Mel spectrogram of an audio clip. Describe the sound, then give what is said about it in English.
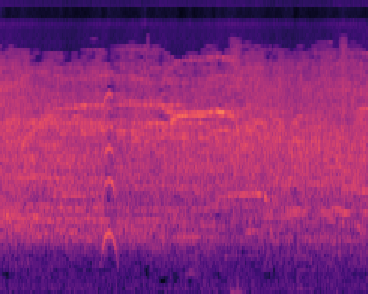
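At a live broadcast concert, an audience gives steady, dense applause for the evening's opening act, with a single high, rising-and-falling whoop cutting through early on and scattered cheering beneath. “Hey, let's have another round of applause for tonight's opening act,”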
